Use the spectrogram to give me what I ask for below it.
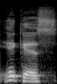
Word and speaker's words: Ickis: Joe, Smurfs, and he's well known by us for voicing Ickis in the show, Real Monsters.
